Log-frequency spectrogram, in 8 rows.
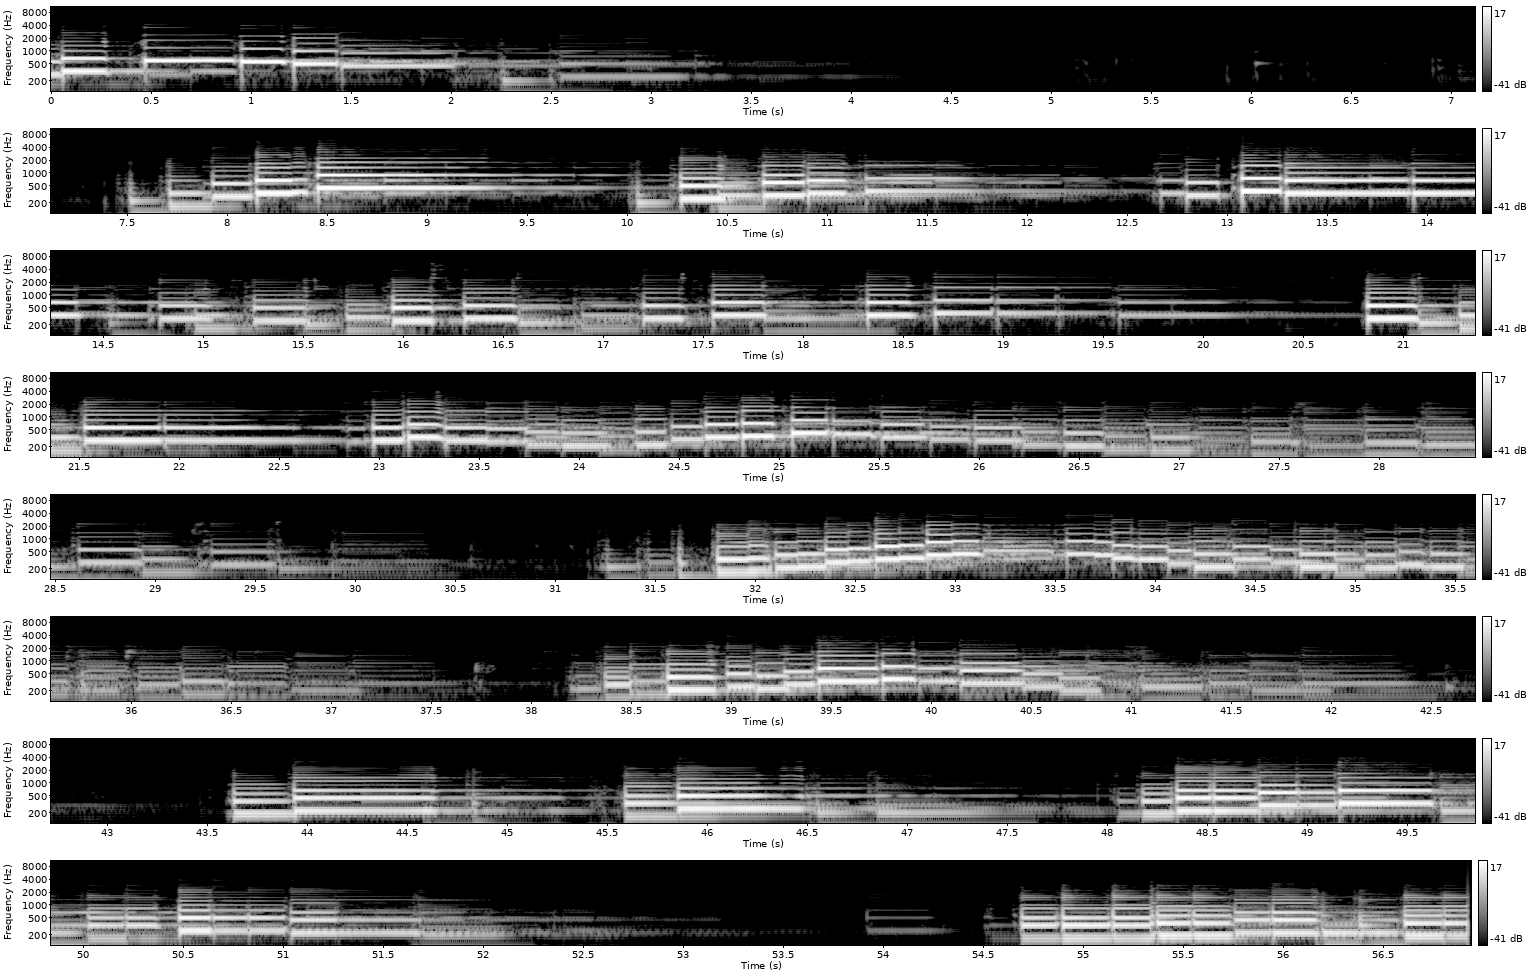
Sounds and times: Guitar: 0.0s - 56.9s.

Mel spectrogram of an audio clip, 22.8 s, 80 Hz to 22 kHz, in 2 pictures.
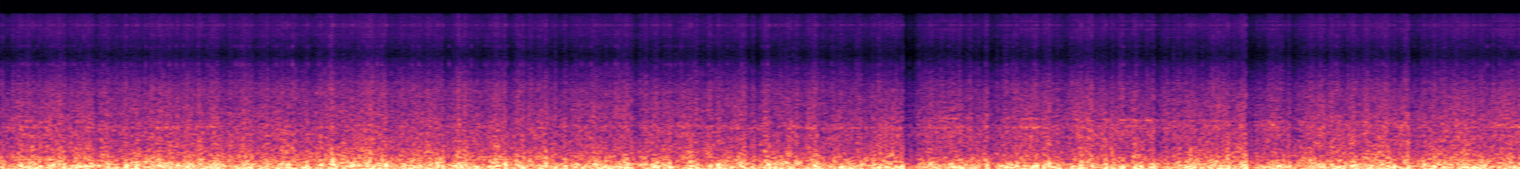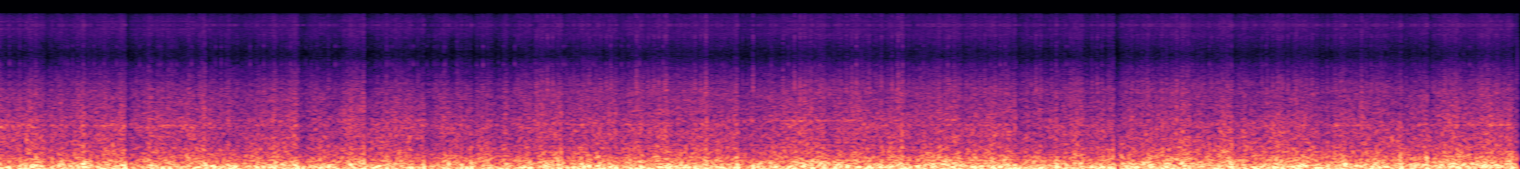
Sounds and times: Car: 0.0s - 22.8s.

